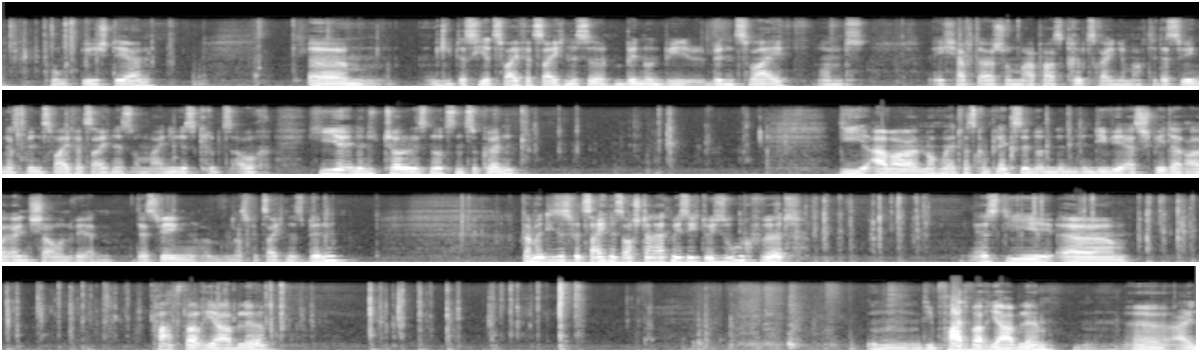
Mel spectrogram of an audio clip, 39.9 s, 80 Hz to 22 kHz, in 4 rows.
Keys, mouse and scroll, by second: 0.5 shift+Return, 26.1-27.7 typing, 29.0-34.1 typing, 34.6 Return.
